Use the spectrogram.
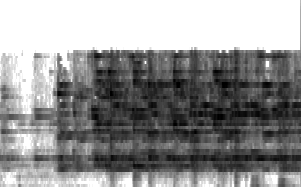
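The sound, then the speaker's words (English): Reindeer sleigh bells shaken hard and fast, a loud, bright, continuous jingling that starts after a brief quiet moment and keeps rattling in a quick rhythm to the end. “Oh, since you asked about reindeer, would you like to shake the reindeer bells?”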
